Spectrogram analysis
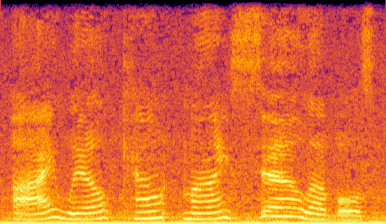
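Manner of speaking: each syllable spelled out slowly; slow syllable count. Shown as a demonstration. Teacher slowly counting syllables to class. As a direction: count every beat slowly.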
